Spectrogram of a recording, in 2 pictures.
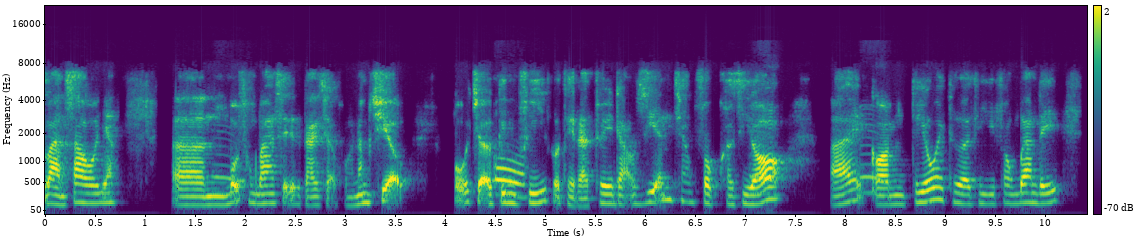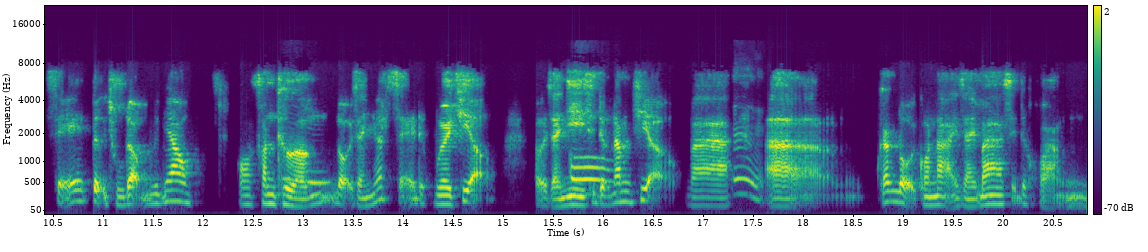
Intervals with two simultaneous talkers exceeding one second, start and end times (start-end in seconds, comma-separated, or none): none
